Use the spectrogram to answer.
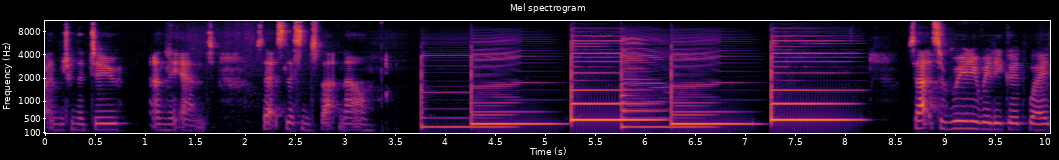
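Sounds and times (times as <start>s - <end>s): electronic synth beep notes: 3.8s - 8.2s.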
